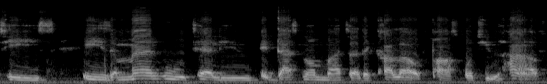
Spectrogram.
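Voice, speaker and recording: Ghanaian-born man, 40s, low husky voice, unhurried radio guest who pauses a lot. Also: darkish tone, poor audio. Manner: measured, frequent "uh" pauses, lists things at length. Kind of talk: radio interview, recounting life story.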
